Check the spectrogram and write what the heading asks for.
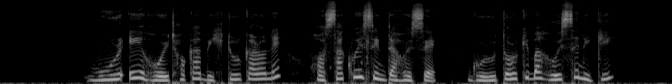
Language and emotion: Assamese, fearful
